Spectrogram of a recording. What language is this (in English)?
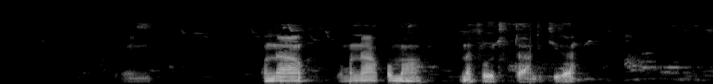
Ganda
